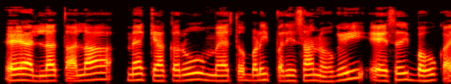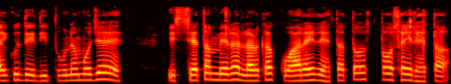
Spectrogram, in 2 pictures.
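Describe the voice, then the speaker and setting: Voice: high-pitched, steady tone, moderate pace, dry recording, studio quality, natural voice. A voice actor playing a weary, complaining older mother-in-law in a comedy cartoon, full of plaintive self-pity. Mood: lamenting. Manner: plaintive, self-pitying grumbling.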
